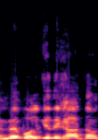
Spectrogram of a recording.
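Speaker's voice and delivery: ordinary delivery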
